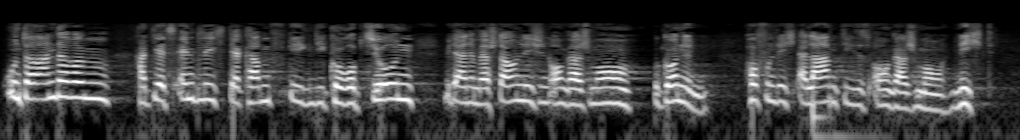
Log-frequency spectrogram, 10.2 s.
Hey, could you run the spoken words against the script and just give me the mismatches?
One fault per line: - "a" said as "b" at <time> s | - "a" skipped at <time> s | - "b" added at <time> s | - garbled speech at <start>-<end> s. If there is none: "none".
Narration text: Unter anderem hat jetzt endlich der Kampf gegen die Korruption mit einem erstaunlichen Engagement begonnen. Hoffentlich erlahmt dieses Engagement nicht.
none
